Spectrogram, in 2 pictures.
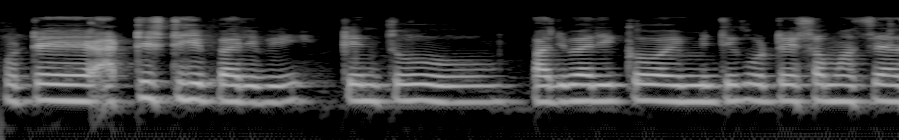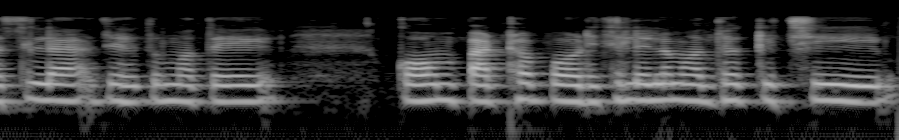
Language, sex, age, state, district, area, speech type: Odia, female, 45-60, Odisha, Ganjam, urban, spontaneous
